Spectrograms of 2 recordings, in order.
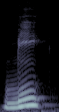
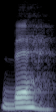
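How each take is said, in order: First: The vowel is a full, pure i. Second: The vowel is open, mixed toward a. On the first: The speaker calls it right. "completing the kasra means it has to be similar to a ya" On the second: The speaker calls it wrong. "not lowering the bottom jaw enough"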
